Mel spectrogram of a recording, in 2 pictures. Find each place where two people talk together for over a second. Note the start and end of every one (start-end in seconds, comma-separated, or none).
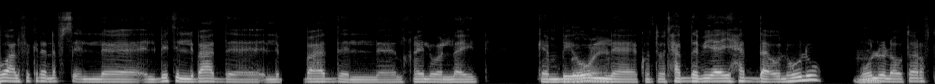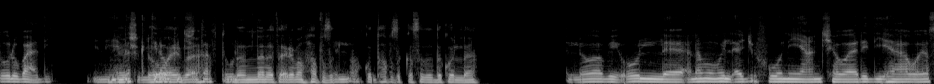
10.4-11.8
